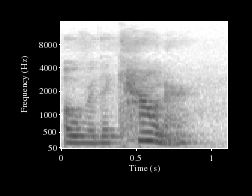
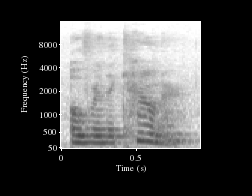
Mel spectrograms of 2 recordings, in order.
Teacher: We stress the fourth syllable, over the counter, and we usually smush these words together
